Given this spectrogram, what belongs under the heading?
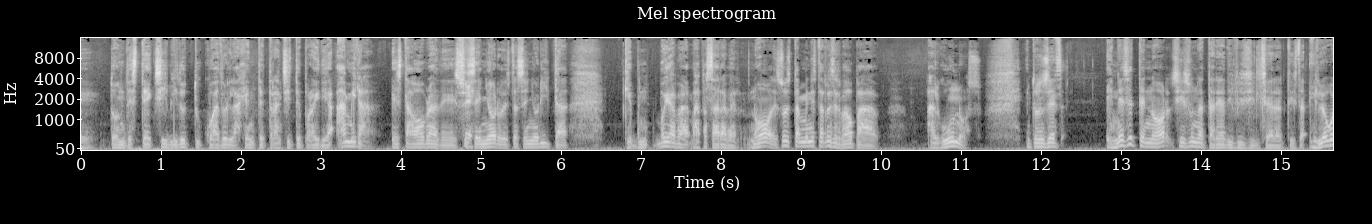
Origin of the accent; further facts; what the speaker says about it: Jalisco, Mexico; yo de niño en los Altos de Jalisco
